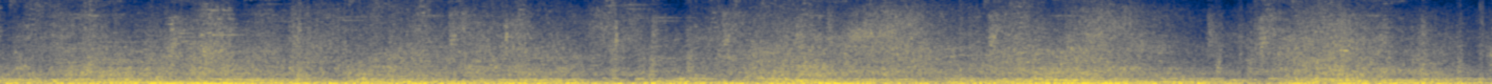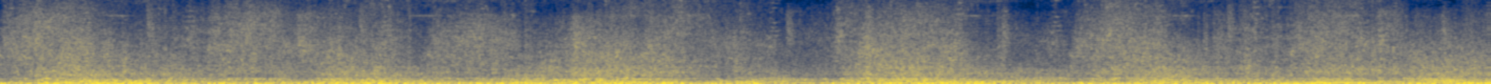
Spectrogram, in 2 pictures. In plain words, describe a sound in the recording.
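Game spells and combat effects crackle and boom.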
